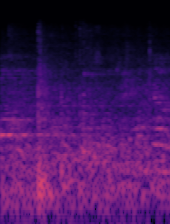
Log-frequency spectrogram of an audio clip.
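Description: Basketball bouncing on a hardwood gym floor: a sharp impact about half a second in and another near the end, over indistinct voices in the hall.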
